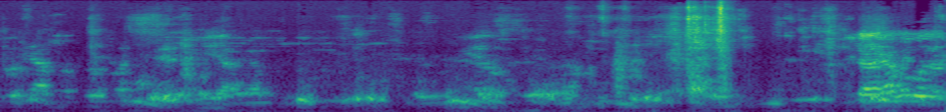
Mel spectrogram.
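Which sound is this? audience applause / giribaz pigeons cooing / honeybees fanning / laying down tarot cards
giribaz pigeons cooing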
